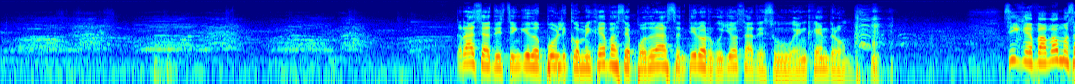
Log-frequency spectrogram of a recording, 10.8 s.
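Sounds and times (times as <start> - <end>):
live show audience chanting for another song: 0.0 - 4.6
speech: 4.6 - 9.0, 10.1 - 10.7.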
